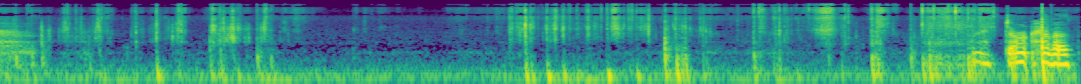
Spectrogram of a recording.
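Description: Paper, cardboard and a crinkly mylar sheet being handled on a craft table: faint scattered rustles, crinkles and light taps, with a brief lull about three to five seconds in.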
